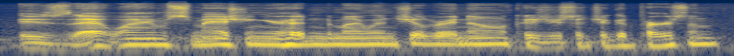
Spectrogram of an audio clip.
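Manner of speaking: normal talking voice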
